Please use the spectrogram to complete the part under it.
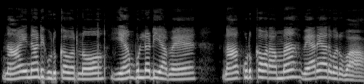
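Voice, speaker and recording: திருநெல்வேலி வட்டார வழக்கில், கேலியும் திட்டுமாகப் பேசும் வயதான சூழ்ச்சிக்கார மாமியாராக ஒரு பெண் குரல் கொடுக்கும் cartoon. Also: female voice, sits high, brisk, close to an everyday voice. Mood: scolding. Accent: Tirunelveli Tamil. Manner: taunting, scolding. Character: sharp-tongued scheming older mother-in-law. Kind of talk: cartoon comedy voice acting.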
